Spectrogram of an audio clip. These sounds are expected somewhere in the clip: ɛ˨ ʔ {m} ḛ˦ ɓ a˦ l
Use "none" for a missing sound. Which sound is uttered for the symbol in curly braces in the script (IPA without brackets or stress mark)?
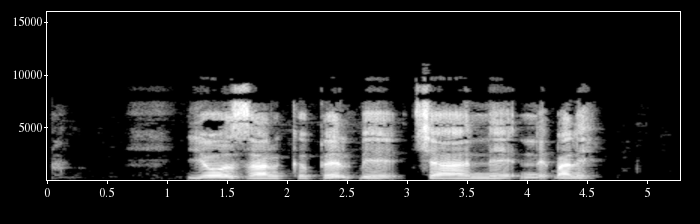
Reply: n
